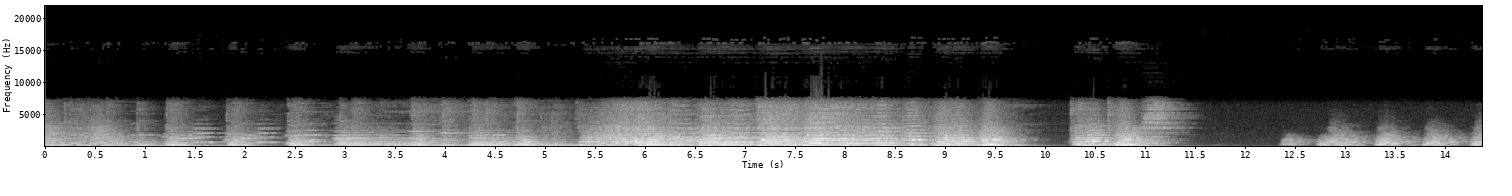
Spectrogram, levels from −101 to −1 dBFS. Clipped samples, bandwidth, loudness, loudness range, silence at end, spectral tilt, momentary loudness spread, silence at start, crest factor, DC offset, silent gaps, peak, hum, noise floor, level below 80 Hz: under 0.1%; 7.6 kHz; -16 LUFS; 9 LU; 0 s; -6.5 dB/octave; 14 LU; 0 s; 16 dB; under 0.1%; none; 0 dBFS; none; -63 dBFS; -32 dBFS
